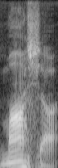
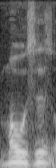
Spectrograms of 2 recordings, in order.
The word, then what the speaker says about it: Moses: you might be asking why we pronounce the name of moses as masha instead of moses or moshe first let's be clear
